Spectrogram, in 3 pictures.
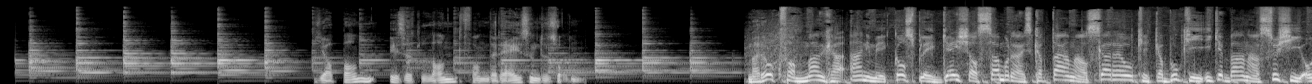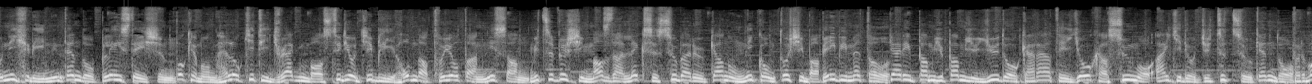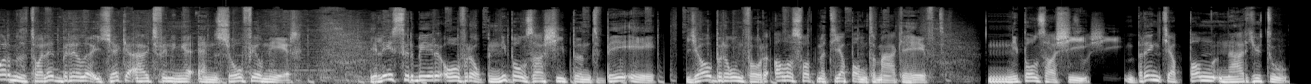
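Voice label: Dutch, male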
